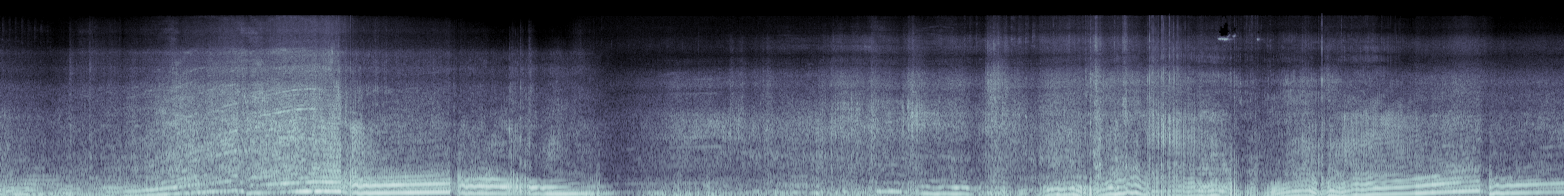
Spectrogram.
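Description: A rally car engine roars loudly, revving up and down sharply through quick gear changes.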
